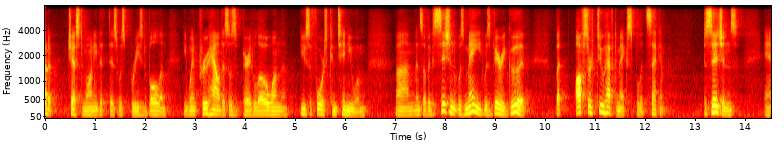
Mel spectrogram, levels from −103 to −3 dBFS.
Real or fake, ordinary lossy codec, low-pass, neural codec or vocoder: fake; Opus, 64 kbps; 7.2 kHz; codec, 16 kHz, 0.2 kbps, FocalCodec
